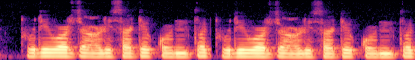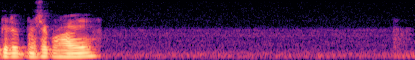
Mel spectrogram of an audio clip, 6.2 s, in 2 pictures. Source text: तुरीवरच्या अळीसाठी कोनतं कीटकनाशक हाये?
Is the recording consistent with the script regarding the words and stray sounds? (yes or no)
no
